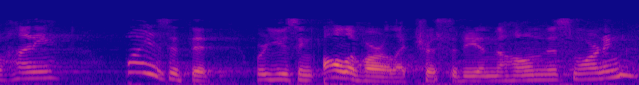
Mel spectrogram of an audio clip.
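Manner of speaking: soft, sweet, gracious, loving tone. Retelling how he re-asked his wife about the lights, in a mock gracious, loving tone. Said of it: "repeated again in a gracious and loving tone".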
